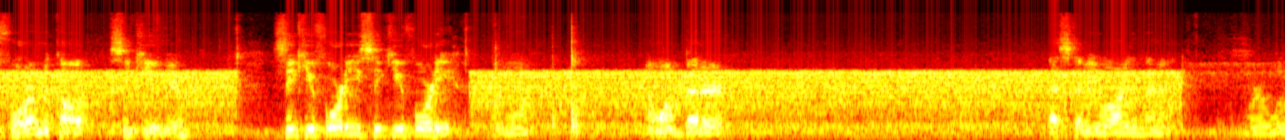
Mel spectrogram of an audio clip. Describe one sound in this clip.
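A radio hisses with steady static from a loudspeaker.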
